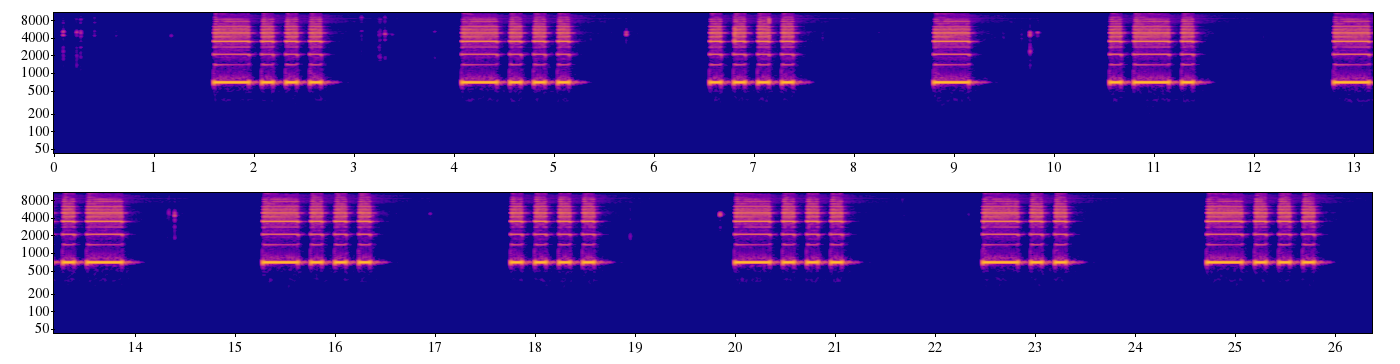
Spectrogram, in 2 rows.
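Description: Morse code practice tone: a single steady beep near 700 Hz keyed into dits and dahs, one letter about every two and a half seconds. It is a copying drill of letters featuring B, and the first letter is a dah followed by three dits.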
